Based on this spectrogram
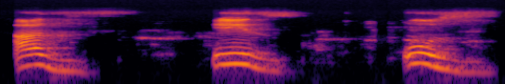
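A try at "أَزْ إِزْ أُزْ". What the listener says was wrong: देखिए देखिए अज ऐसे हम्स ना पैदा करे. इसमें हम्स नहीं होता कि सांस इसमें निकले, इसमें आवाज निकलनी चाहिए. अज अज.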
